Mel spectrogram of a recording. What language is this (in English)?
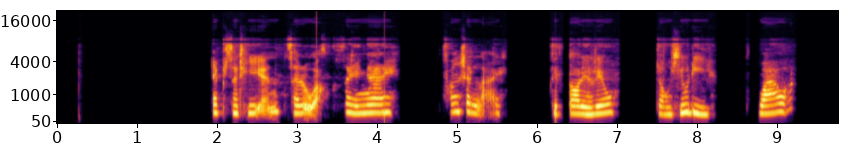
Thai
